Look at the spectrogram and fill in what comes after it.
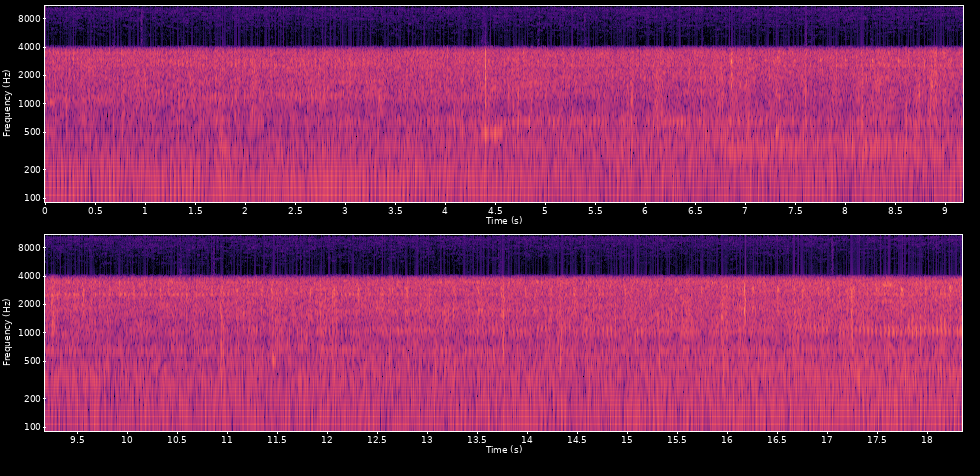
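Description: Jeep engines running as off-road Jeeps drive slowly past one after another, with a steady low engine hum.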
